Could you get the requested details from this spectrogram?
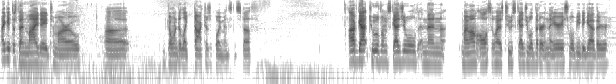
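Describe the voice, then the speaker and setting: A man's voice: mid-range voice, fairly even intonation, normal speed, sharp tone, clear, resonant tone. A man chatting casually while playing a video game with a friend, easygoing and agreeable. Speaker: gaming co-host.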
